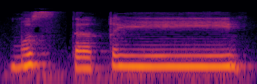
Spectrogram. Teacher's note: آگے مستقیم میں آپ نے تا کو باریک رکھنا ہے، مستقیم نہیں کہنا.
